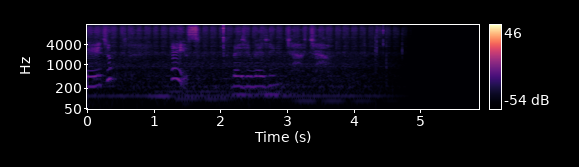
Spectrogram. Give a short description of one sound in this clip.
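A young woman talks cheerfully close to a microphone.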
